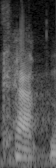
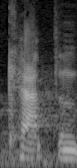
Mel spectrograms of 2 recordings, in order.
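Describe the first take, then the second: First: The word is said with its ending dropped. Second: The word is said with its full ending.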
